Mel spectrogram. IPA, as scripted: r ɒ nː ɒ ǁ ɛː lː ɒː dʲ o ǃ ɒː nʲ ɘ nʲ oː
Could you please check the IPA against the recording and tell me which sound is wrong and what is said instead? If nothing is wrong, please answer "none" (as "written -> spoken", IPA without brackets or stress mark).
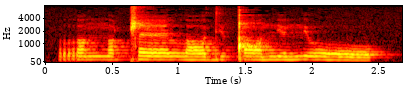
none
